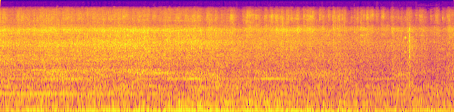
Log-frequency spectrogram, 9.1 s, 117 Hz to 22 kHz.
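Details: XG ute after fitting CNC-ported heads and a VCM 13 cam, fresh oil, warming up: deep, steady, smooth low idle rumble with no knocks or ticks; healthy.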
